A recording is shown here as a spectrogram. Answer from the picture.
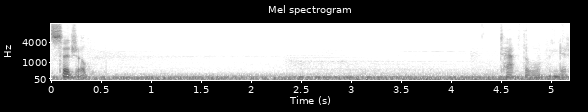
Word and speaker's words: Sigil: you were, outsider, but you pronounced the name of our fair city Sigil, not Sigil, and there can be no excuse for that."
